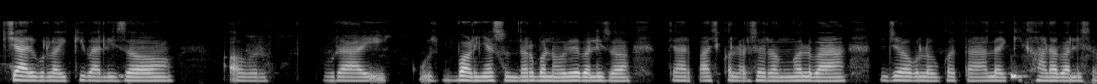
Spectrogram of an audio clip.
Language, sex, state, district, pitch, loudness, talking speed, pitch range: Hindi, female, Uttar Pradesh, Gorakhpur, 180 Hz, -20 LUFS, 135 wpm, 175-185 Hz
